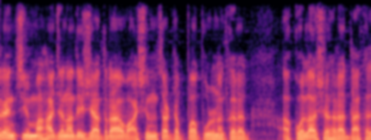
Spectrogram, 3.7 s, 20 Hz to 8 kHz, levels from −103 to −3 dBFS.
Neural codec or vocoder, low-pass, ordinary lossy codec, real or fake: codec, 16 kHz, 8 kbps, FunCodec, trained on Chinese and English, 25 frames a second; none; none; fake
